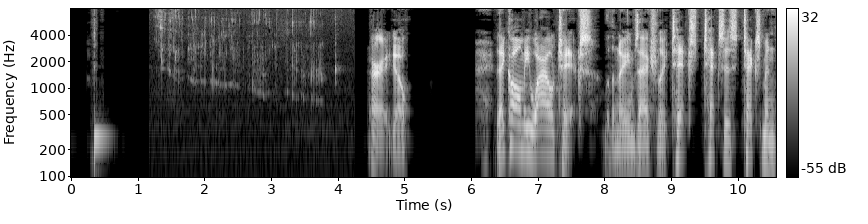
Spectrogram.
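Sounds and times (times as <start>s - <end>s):
whiskey pouring into a glass: 1.2s - 4.2s
speech: 4.5s - 5.1s, 6.4s - 10.5s.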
